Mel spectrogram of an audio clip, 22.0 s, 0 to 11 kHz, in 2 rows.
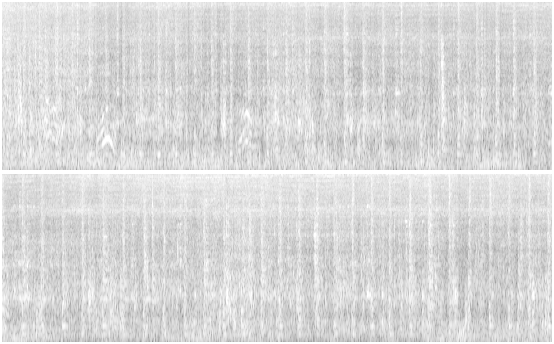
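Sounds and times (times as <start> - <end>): steam engine chuffing and hissing: 0.0 - 22.0.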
